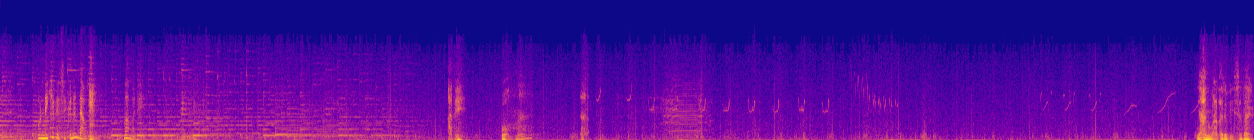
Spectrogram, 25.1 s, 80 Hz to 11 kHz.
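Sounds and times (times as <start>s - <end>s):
low steady hum: 0.0s - 25.0s
animal bleating: 11.4s - 18.8s
short high bird chirps: 14.0s - 18.0s, 20.8s - 24.0s.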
